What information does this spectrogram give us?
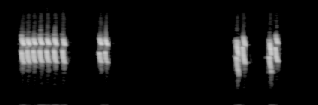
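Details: Swiftlet, used to train songbirds: a quick burst of seven sharp chirps, a short pair, then after a pause two separate pairs of lower, descending chip notes, all clean against silence.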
